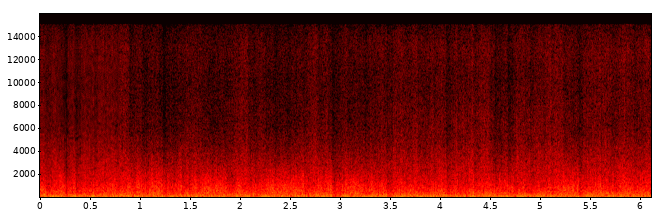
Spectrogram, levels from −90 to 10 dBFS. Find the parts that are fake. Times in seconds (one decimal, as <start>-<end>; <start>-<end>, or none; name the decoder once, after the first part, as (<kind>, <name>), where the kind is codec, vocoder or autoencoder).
0.0-0.8 (vocoder, Vocos)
